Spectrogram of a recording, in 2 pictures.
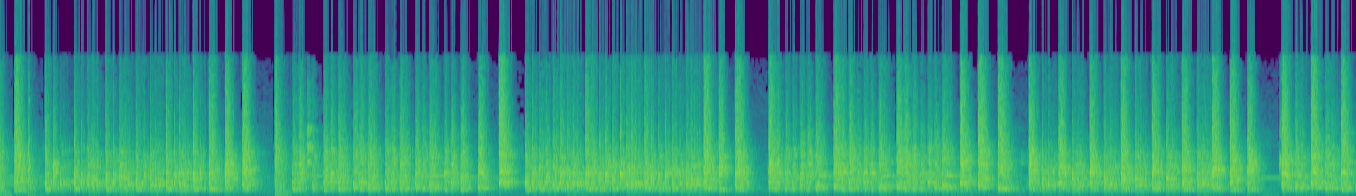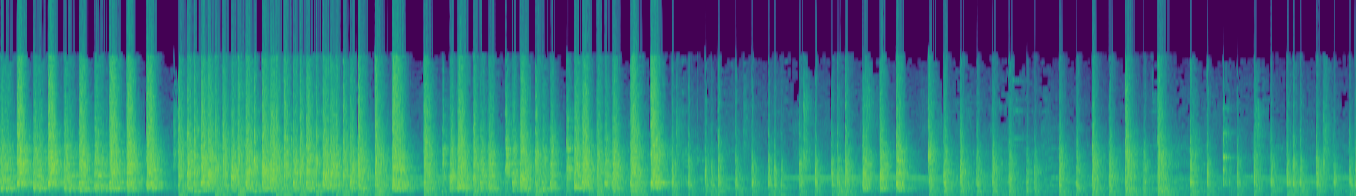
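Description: Two thavil drums played together in a fast, dense rhythm of sharp stick and thimbled-finger strokes over a steady drone. About halfway through the deeper strokes come in more strongly.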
